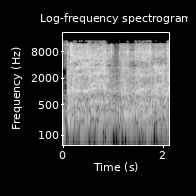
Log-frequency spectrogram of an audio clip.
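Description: Loud, harsh, noisy soundtrack of a video playing back, cutting in suddenly and running on steadily into electronic music.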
